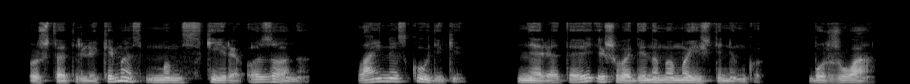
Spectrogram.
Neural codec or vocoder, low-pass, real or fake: none; 7.2 kHz; real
